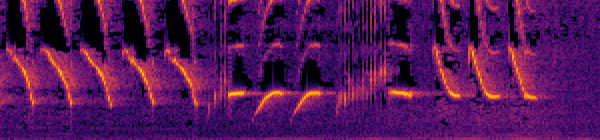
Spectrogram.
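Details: Song of a white AF canary in full voice: sharp descending whistled notes repeated several times a second, then clear level whistles and rising slurs, with a steady low hum behind.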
